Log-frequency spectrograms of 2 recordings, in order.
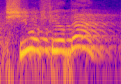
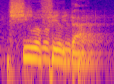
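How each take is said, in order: First: She will feel bad raised up; higher, lifted. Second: She will feel bad dropped low; low and flat. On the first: Preacher to brothers, raised and emphatic. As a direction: lift it higher. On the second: Preacher to brothers, low and level. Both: Shown as a demonstration.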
